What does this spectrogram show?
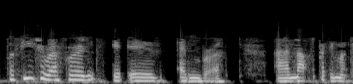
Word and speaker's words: Edinburgh: It's not Edinburgh either. It's Edinburgh. Edinburgh. That's it.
